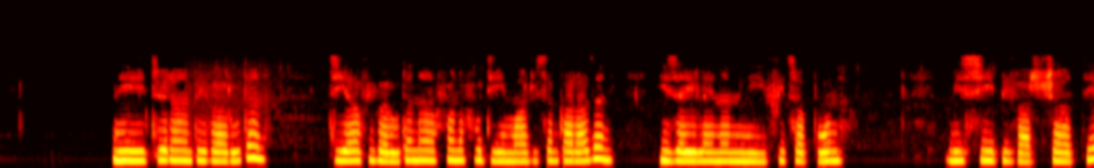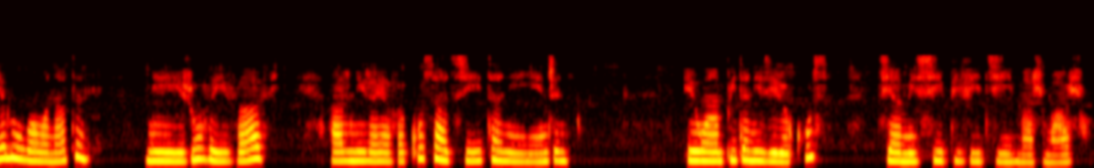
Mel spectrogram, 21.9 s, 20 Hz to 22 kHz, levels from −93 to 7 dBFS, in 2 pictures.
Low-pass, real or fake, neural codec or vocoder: 5.4 kHz; real; none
